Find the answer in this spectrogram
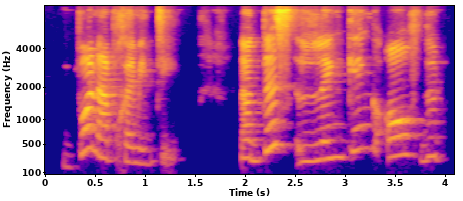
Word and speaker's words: bon après-midi: But if I put a pause in between, bon après-midi, I'm putting a lot of pressure on it. Bon après-midi. I want more, I want fluency. So I'm going to say bon après-midi, bon après-midi.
